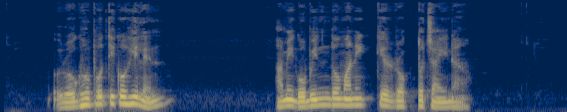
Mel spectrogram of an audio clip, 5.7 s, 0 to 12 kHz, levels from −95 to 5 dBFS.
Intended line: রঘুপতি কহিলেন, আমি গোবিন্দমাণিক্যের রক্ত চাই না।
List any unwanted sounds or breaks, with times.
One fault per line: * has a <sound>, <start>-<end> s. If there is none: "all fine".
all fine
